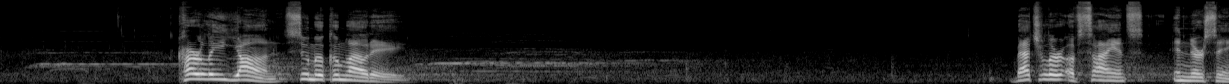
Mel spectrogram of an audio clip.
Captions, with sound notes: Carly Yann, summa cum laude. (crowd cheering) Bachelor of Science in Nursing:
